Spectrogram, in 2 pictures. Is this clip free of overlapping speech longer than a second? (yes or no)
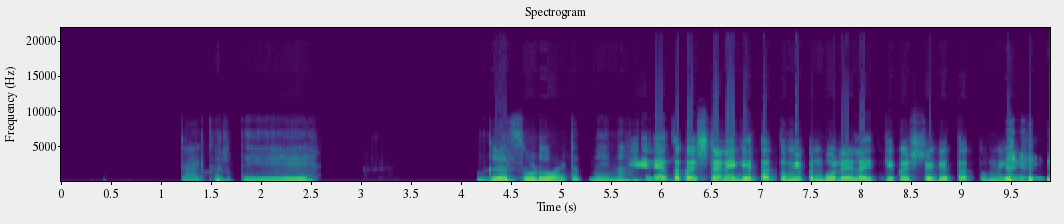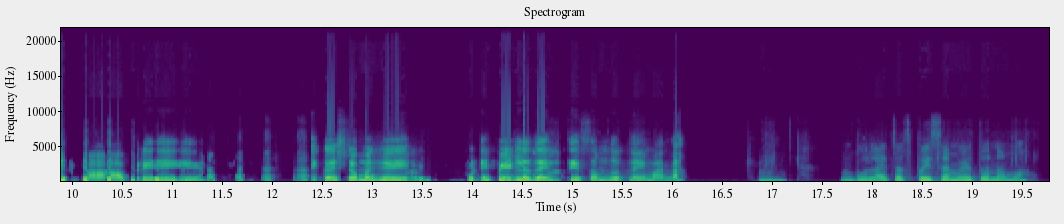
yes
